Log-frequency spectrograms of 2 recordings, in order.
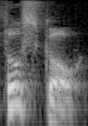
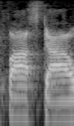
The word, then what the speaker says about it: Fusco: Fusco. And that's a word that's in your language. Fusco. It's like a dwarven word. So he mangles the pronunciation. He's like Foscow or whatever.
